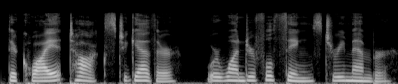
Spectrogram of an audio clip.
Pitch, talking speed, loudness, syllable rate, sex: 165 Hz, 135 wpm, -19 LUFS, 4.5 syllables/s, female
